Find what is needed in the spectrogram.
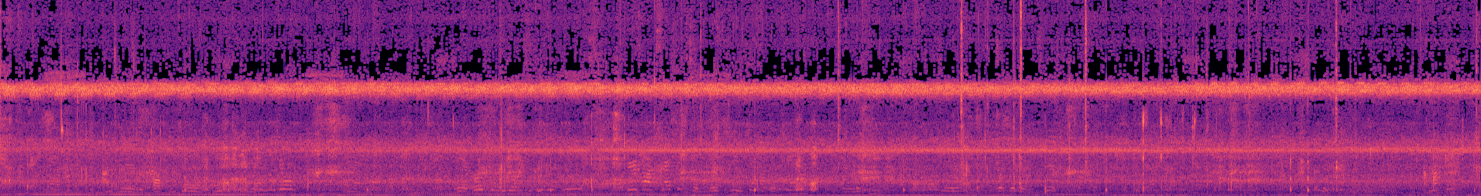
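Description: Night insects calling in one continuous high-pitched tone, with faint, indistinct voices murmuring underneath.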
